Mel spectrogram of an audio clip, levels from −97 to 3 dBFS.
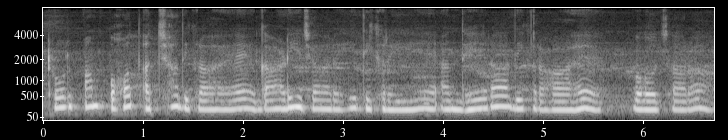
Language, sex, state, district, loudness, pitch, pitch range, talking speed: Hindi, female, Chandigarh, Chandigarh, -16 LUFS, 205 Hz, 190-220 Hz, 170 wpm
